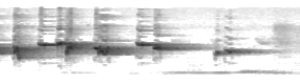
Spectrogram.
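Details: A sooty-headed bulbul gives rapid, slurred whistled notes, some drawn out and falling, with a faint steady low tone underneath. The song serves as a prompt to make lazy birds sing.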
